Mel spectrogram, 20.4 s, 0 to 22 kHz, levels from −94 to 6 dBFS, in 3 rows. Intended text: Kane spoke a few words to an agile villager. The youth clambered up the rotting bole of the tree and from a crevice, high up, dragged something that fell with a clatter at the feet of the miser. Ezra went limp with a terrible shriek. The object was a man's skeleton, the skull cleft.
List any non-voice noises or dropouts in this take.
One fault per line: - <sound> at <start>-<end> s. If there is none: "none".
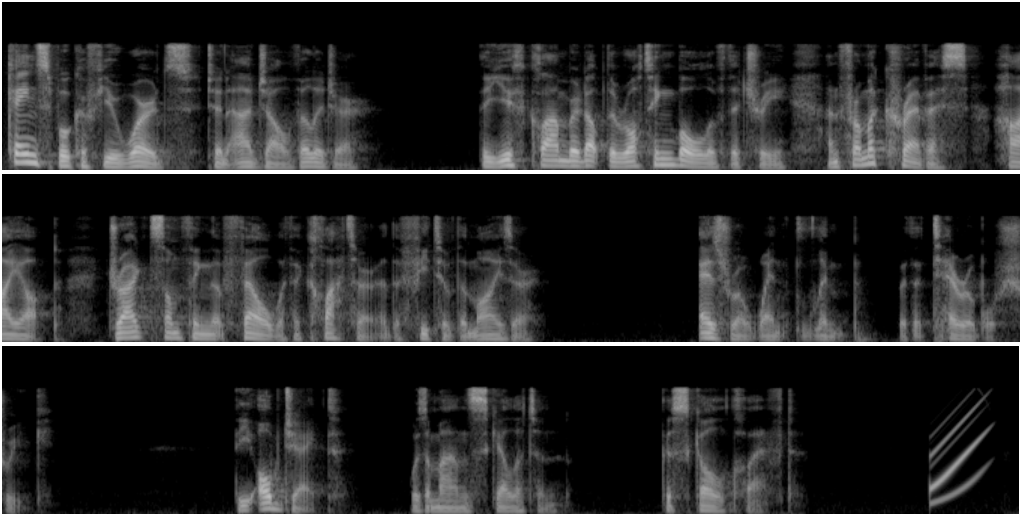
- chirp at 19.7-20.2 s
